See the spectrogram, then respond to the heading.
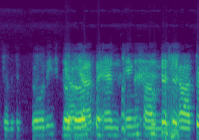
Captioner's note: laughter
